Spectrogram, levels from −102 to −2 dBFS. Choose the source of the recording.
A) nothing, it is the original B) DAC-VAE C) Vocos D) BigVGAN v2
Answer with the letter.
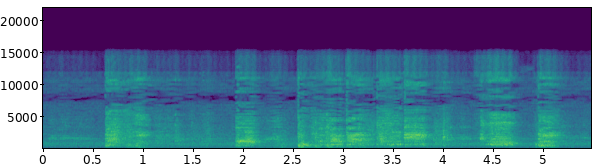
C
